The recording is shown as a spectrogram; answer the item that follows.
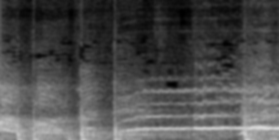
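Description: A girls' group singing a Borana folk dance song over a rhythmic beat; about a second in, one long high note starts and is held.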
